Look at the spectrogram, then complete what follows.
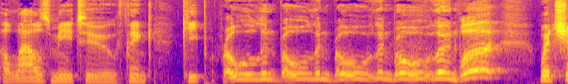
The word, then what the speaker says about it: Rowling: I think I read somewhere that it said rolling.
